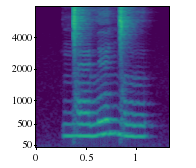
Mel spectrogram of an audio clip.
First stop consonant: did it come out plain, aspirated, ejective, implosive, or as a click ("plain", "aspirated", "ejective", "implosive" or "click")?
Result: click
